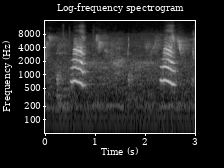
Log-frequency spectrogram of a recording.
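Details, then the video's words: Parrot giving two clear whistled calls, each sliding downward with rich harmonics, about two seconds apart, with quiet background between them. "Parrot natural sounds & whistling voice || Parrot calls ki awaz"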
